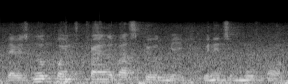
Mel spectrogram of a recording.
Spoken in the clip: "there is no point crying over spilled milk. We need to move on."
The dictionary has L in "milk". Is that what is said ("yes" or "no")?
no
